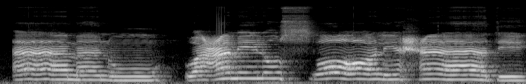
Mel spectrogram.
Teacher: لام کو صاد کے ساتھ ملا کر پڑھیں گے، صاد پر کھڑا زبر ہے، صاد کو موٹا بھی پڑھیں گے، ایک الف کے مقدار بھی کھینچیں گے۔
